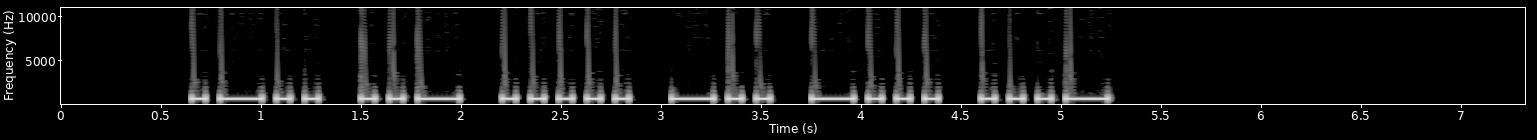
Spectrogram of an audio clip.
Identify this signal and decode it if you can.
Morse code, heard as a keyed tone, about 17 wpm, 700 Hz. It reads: LU5DBV
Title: DXCC-100 Call Signs - 6 Characters - Repeated 3x - 17wpm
